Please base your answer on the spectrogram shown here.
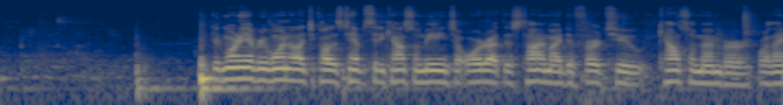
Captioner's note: gavel sounding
